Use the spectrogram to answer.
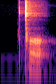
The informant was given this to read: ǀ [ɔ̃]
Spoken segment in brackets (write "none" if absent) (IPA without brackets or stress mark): ɔ̃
